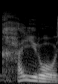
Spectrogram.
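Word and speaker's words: Chi Rho: 읽는다면 그리스도라고 읽어야 합니다 이것을 카이로 십자가라고 부른 이유는 영어로 자처럼 보이는 첫글자가 헬라어로 하이라고 있고 영어로 피자로 보이는 두 번째 글자를 헬라어로 로라고 있기 때문입니다이 카이로 십자가 라바나의 얽힌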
